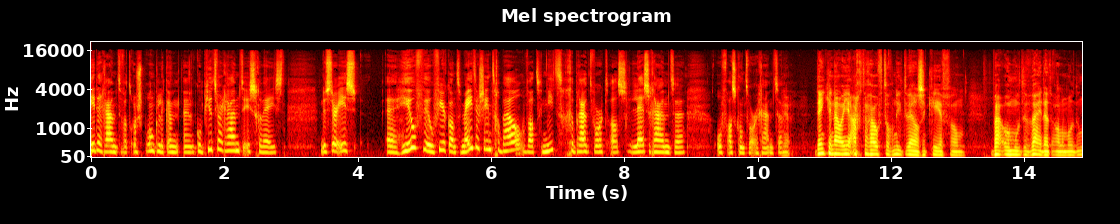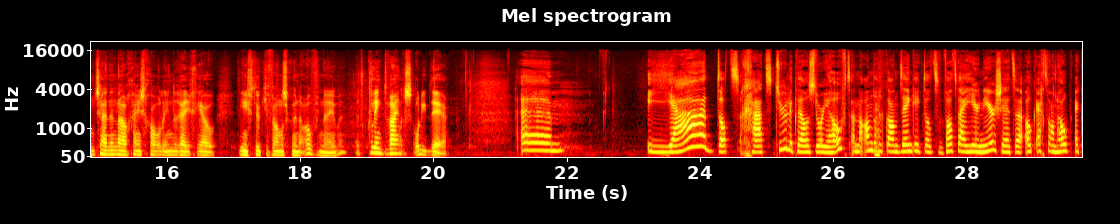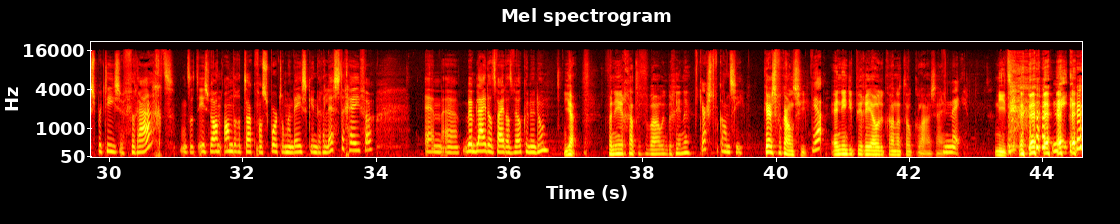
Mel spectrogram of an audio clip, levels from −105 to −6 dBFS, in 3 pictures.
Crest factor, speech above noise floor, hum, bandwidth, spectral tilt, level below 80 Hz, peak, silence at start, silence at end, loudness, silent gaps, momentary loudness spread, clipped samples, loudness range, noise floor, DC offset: 26 dB; 41 dB; none; 17 kHz; -3.5 dB/octave; -70 dBFS; -2 dBFS; 0 s; 0 s; -29 LUFS; none; 11 LU; under 0.1%; 5 LU; -70 dBFS; under 0.1%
